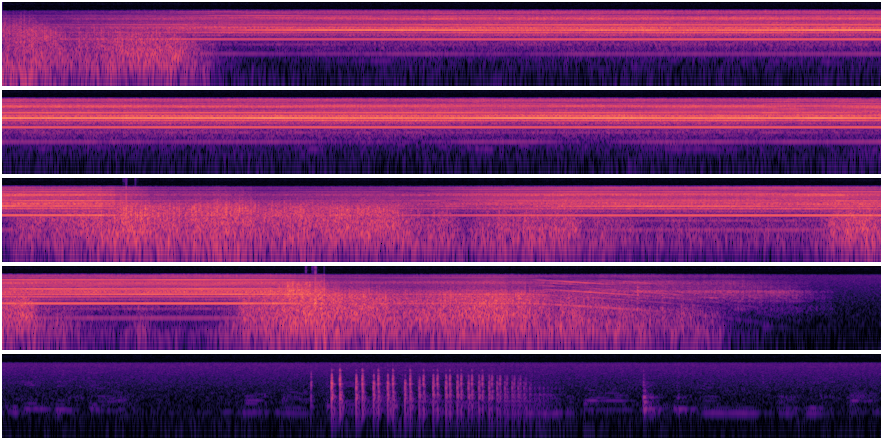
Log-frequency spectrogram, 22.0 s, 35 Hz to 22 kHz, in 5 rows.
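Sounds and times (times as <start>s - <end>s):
loud rushing air: 0.0s - 1.0s
blower impeller whine: 0.0s - 17.4s.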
